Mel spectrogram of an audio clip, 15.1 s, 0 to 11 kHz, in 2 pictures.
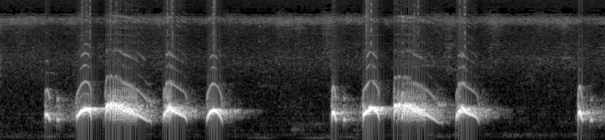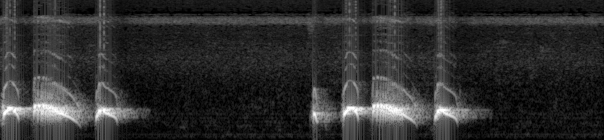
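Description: A caged spotted dove cooing in four phrases a few seconds apart. Each phrase is a short note, a longer main coo, then two short arched notes at the end, the 'kuk 2' song type.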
